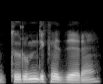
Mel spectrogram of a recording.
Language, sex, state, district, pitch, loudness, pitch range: Hindi, male, Arunachal Pradesh, Longding, 120 Hz, -14 LUFS, 110-125 Hz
